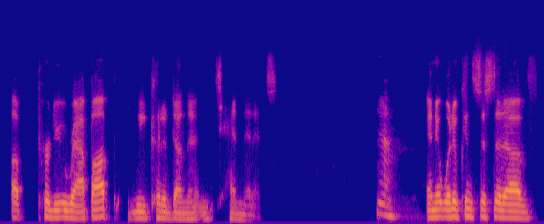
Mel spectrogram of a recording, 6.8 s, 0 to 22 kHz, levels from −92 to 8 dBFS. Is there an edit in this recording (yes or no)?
yes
